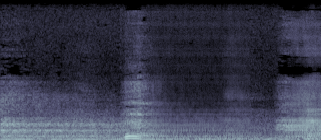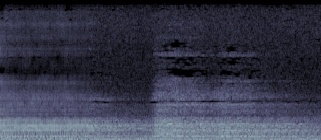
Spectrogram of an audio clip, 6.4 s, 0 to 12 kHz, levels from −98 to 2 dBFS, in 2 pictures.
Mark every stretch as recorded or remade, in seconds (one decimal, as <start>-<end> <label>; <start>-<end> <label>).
0.0-1.5 recorded; 1.5-2.5 remade; 2.5-2.9 recorded; 2.9-4.1 remade; 4.1-6.4 recorded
